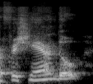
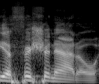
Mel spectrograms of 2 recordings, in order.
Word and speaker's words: aficionado: thank you very much i'm still trying to figure out how to pronounce aficionado or a fishy handle how do you pronounce that word it would be aficionado and as a custom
